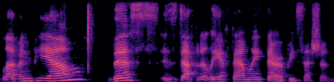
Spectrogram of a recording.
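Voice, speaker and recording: A woman playing a dry, put-upon family therapist with deadpan delivery in an animated comedy read. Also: mid-range voice, moderate pace. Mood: dry, bemused.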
